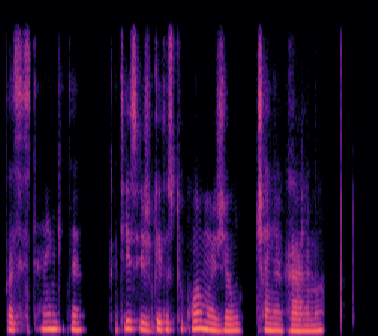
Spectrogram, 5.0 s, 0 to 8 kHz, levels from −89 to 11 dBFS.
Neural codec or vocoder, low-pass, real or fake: codec, 16 kHz, 4 kbps, FreqCodec, smaller model; 7.2 kHz; fake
